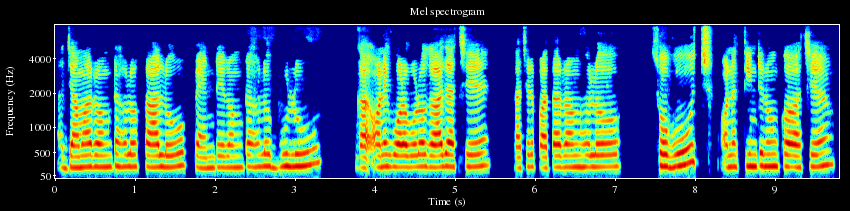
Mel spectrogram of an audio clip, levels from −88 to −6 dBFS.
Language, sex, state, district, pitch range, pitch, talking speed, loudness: Bengali, female, West Bengal, North 24 Parganas, 225-240 Hz, 230 Hz, 155 wpm, -17 LUFS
